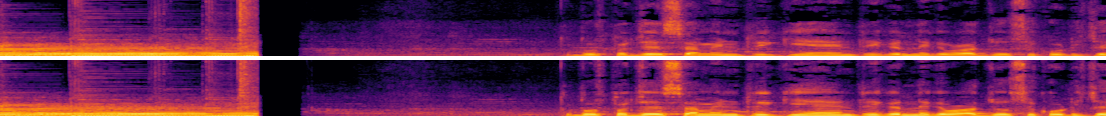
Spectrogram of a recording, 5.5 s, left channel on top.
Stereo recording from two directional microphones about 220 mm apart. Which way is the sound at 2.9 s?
25° right (ahead or behind).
